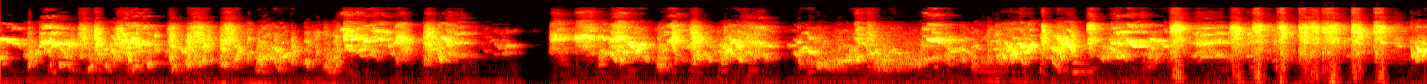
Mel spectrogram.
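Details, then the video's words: Continuous budgerigar chattering, a rapid jumble of harsh squawks, buzzy notes and thin chirps with only a momentary gap partway through. "Budgiea chirping"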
